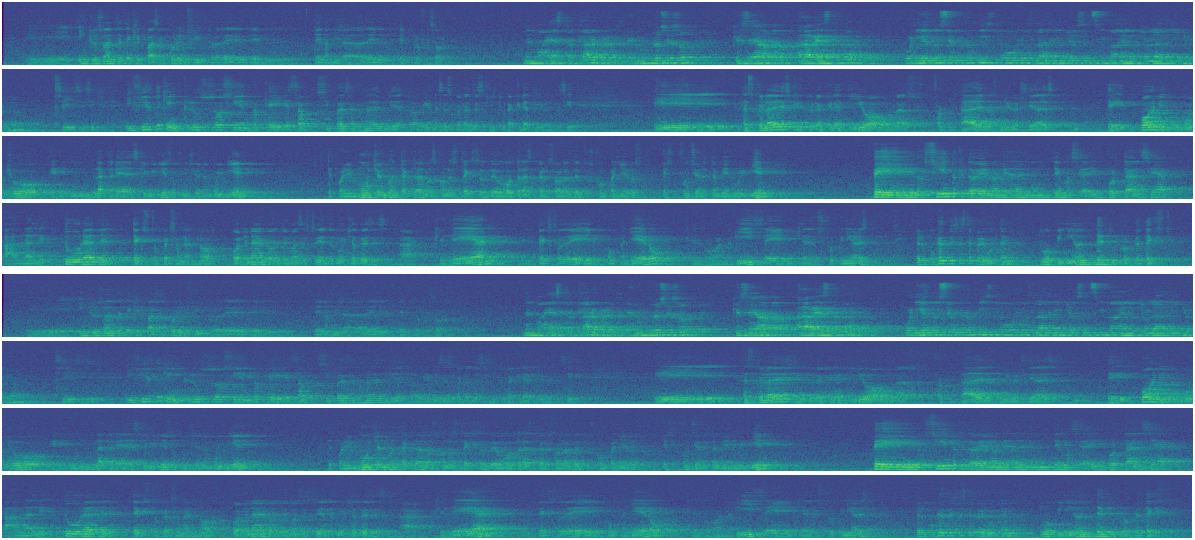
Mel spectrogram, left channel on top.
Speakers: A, on the left (about 35°); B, on the right (about 65°).
A: eh, incluso antes de que pasen por el filtro de, del- de la mirada del, del profesor.
B: Del maestro, claro, para tener un proceso que sea a la vez como poniéndose uno mismo los ladrillos encima del otro ladrillo, ¿no?
A: Sí, sí, sí. Y fíjate que incluso siento que esa sí puede ser una debilidad todavía en las escuelas de escritura creativa. Es decir, eh, la escuela de escritura creativa o las facultades, las universidades, <clears throat> te ponen mucho en la tarea de escribir y eso funciona muy bien. Te ponen mucho en contacto además con los textos de otras personas, de tus compañeros. Eso funciona también muy bien pero siento que todavía no le dan demasiada importancia a la lectura del texto personal, ¿no? Ponen a los demás estudiantes muchas veces a que lean el texto del compañero, que lo analicen, que den sus opiniones, pero pocas veces te preguntan tu opinión de tu propio texto,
